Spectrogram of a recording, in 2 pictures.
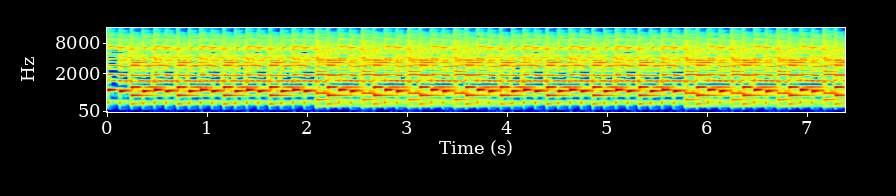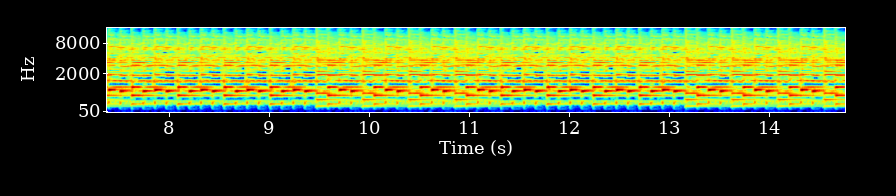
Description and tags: Fake Mandolin
Triphop/dance/beat/hiphop/glitch-hop/downtempo/chill made with flstudio12/reaktor/omnisphere2
bass, beat, down, electro, glitch, Hip, instrumental, tempo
